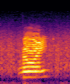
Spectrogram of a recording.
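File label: Russian speech, Mi-8MT RI65; DCS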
